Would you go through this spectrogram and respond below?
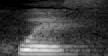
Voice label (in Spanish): "juez", Silabas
